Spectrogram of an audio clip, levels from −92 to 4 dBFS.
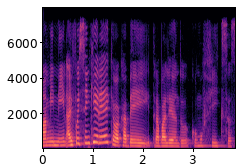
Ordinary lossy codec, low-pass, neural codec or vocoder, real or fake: none; 7.2 kHz; none; real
